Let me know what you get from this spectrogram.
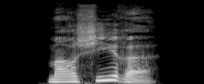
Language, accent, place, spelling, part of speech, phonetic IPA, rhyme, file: German, Germany, Berlin, marschiere, verb, [maʁˈʃiːʁə], -iːʁə, De-marschiere.ogg
- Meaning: inflection of marschieren: 1. first-person singular present 2. first/third-person singular subjunctive I 3. singular imperative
